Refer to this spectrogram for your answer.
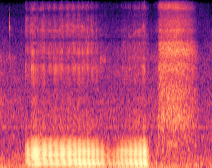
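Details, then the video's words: French Bulldog snoring: a loud, rough, buzzing inhale lasting about two and a half seconds with a low rattling tone. A softer, breathy hiss of exhaled air follows, in a quiet indoor setting. "French Bulldog Snoring"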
